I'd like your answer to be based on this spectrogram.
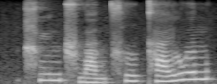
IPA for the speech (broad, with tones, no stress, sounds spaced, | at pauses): t͡ɕʰ y˥ n ʈ͡ʂʰ w a˨˩ n t͡sʰ ɹ̩˧˥ kʰ a˧˥ ɪ̯ l w ə˥ n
